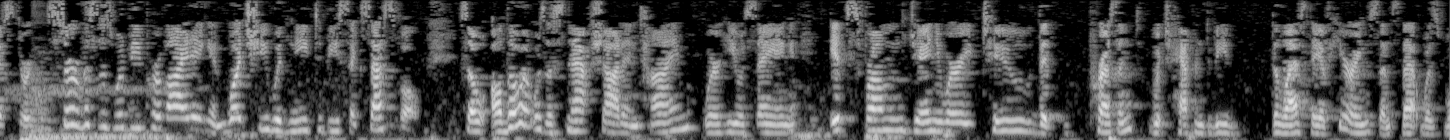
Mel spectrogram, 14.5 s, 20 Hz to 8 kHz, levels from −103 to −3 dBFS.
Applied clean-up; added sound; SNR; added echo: classical method Wiener filter.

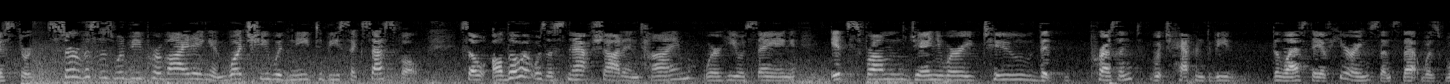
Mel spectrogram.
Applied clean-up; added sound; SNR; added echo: none; Thunder / Rain; 9 dB; none.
